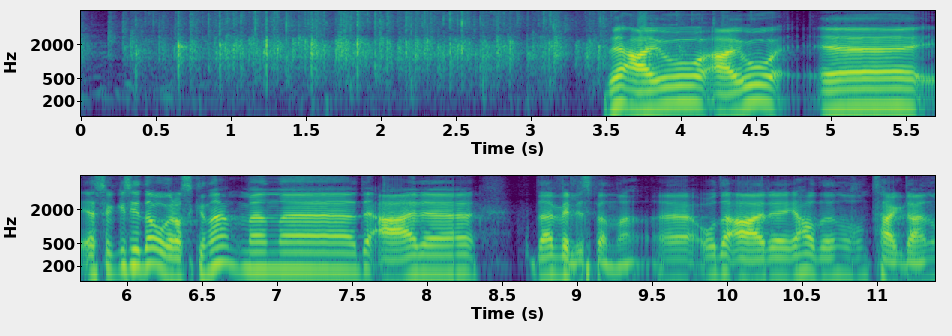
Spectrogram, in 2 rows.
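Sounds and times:
audience applause: 0.0s - 4.3s
speech: 3.5s - 11.3s.

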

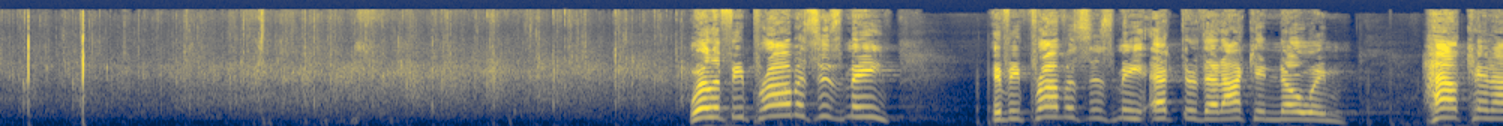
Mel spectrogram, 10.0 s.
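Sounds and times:
audience clapping: 0.0s - 5.4s
speech: 4.6s - 9.0s, 9.6s - 10.0s.

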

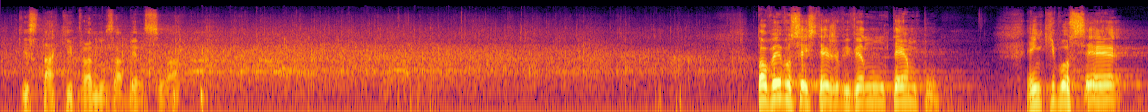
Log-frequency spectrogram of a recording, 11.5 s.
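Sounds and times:
audience applauding: 0.0s - 7.6s
speech: 0.2s - 2.2s, 7.6s - 9.5s, 10.2s - 11.4s.

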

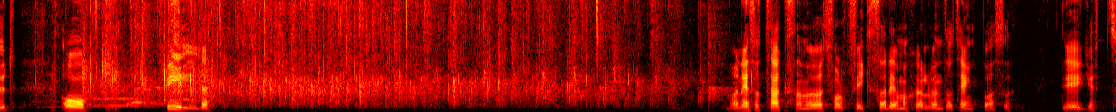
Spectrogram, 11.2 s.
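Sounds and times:
speech: 0.0s - 2.3s, 7.3s - 11.1s
audience applauding: 0.3s - 7.3s.

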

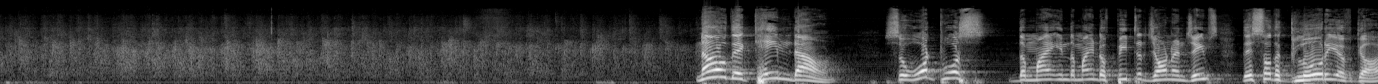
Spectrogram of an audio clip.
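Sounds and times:
audience clapping hands: 0.0s - 7.4s
speech: 7.0s - 13.7s.

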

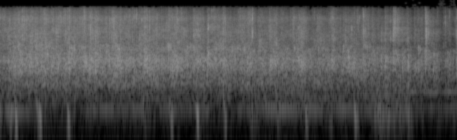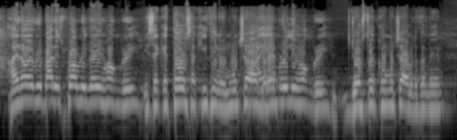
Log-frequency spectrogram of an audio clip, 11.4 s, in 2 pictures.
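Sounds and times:
audience applauding: 0.0s - 7.3s
speech: 5.8s - 11.4s.

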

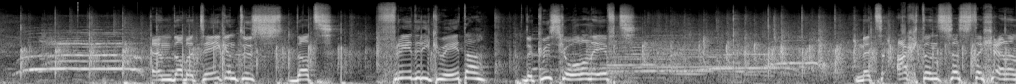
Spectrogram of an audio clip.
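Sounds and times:
audience applause: 0.0s - 4.4s, 5.0s - 10.1s
speech: 1.5s - 6.6s, 8.6s - 10.1s.

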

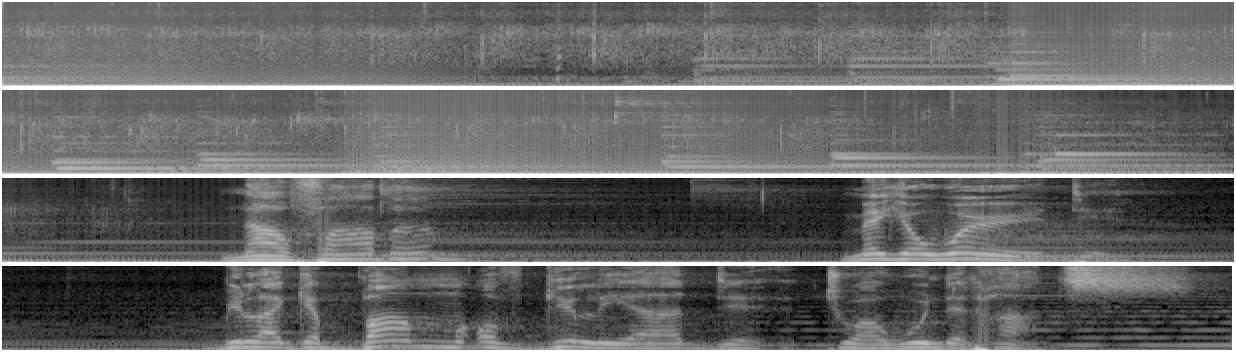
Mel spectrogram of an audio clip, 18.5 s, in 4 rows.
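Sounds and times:
audience clapping: 0.0s - 10.9s
deep bass line: 0.0s - 15.2s
sustained keyboard chords: 0.0s - 16.2s
speech: 10.4s - 10.8s, 12.4s - 13.5s, 14.7s - 18.2s.

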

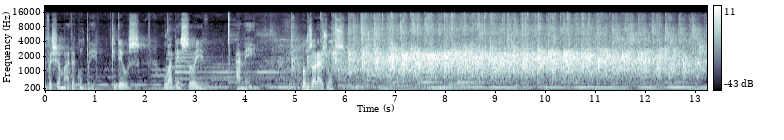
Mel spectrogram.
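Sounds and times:
speech: 0.0s - 4.4s, 5.1s - 6.1s
audience clapping: 4.9s - 13.2s.

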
